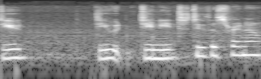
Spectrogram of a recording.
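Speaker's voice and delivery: whispering voice. Asking Ginny a question in character so he won't hear: whisper. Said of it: "a whisper so he doesn't hear it".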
